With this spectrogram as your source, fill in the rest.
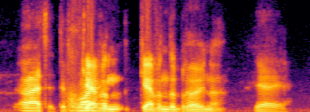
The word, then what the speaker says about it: De Bruyne: Or how do you pronounce it? De Bruner.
